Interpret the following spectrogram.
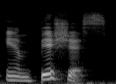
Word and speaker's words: ambitious: TI before Latin suffix says sh, so this is ambitious.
